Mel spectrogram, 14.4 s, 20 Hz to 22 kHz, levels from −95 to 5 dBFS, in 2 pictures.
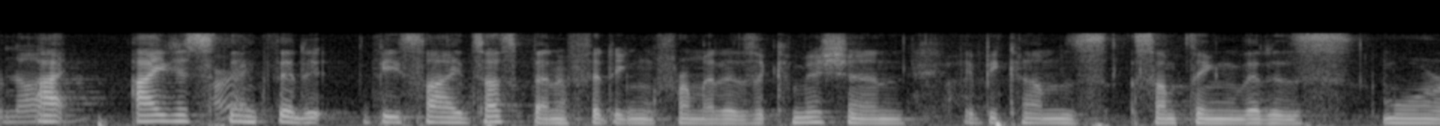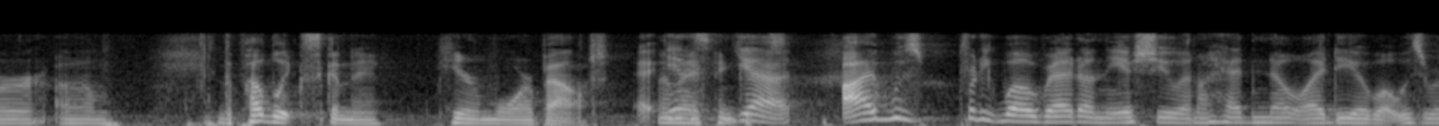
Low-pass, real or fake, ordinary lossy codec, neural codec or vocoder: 7.2 kHz; real; MP3, 64 kbps; none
